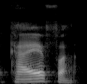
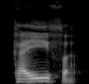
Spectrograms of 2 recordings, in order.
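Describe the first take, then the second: First: "kaifa" said ka-e-fa; wrong glide. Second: "kaifa" with ai closing on i; correct glide. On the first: Teacher shows the forbidden "kaifa", with e for i. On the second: Teacher models the correct "kaifa", kai-fa with a clean i. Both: Shown as a demonstration. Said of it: "nggak boleh kaifa".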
